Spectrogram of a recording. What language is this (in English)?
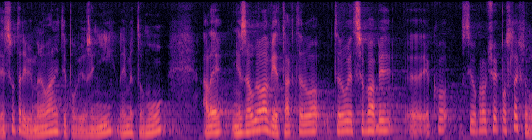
Czech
